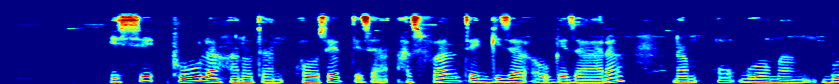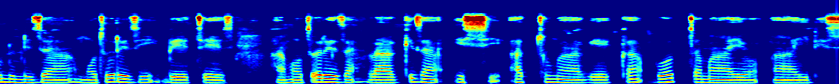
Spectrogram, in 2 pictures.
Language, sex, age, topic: Gamo, male, 25-35, government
